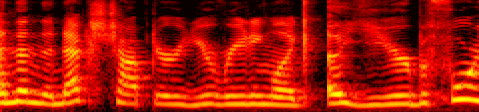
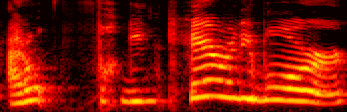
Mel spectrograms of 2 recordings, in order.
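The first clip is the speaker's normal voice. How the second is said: higher, exasperated burst of frustration; heated outburst; 6 semitones higher than usual. Retold or imitated. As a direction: snap it out like you're fed up. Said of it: "I'm getting heated all over again".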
